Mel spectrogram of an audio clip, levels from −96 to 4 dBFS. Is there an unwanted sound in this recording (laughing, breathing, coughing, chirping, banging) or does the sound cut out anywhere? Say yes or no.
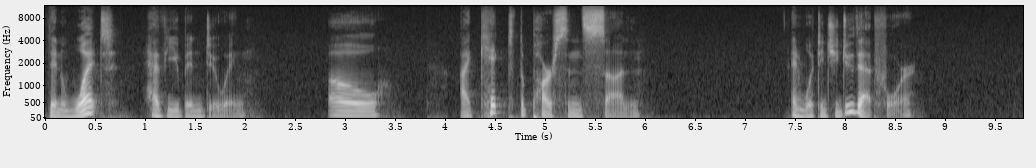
no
